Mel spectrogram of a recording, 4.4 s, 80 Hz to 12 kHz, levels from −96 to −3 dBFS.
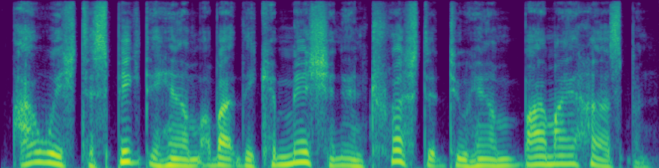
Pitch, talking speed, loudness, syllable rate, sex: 140 Hz, 205 wpm, -19 LUFS, 5.0 syllables/s, male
